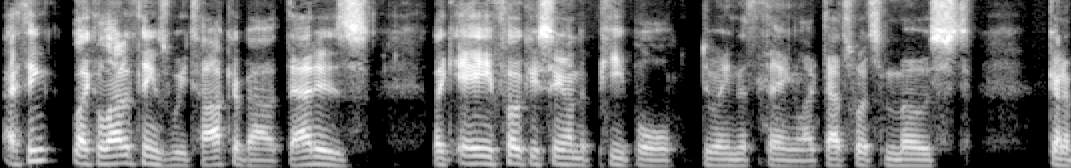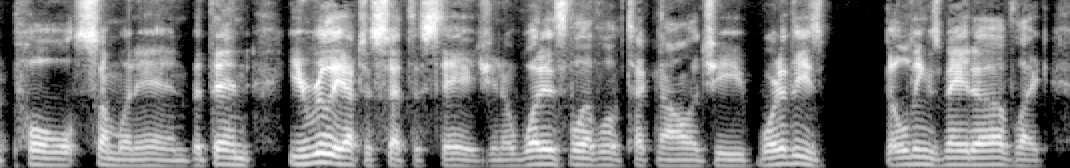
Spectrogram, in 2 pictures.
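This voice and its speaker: A man's voice: on the low side, fairly even intonation, a little fast, dry recording, studio quality. A man hosting a podcast in casual chat, musing aloud and posing questions. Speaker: podcast host.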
